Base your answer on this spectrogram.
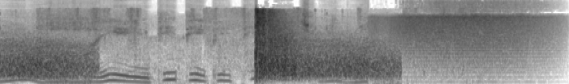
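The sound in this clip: A sharp gunshot blast in a video game cuts in between bursts of character speech. A noisy tail lingers after it, and a steady high electronic hum follows.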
